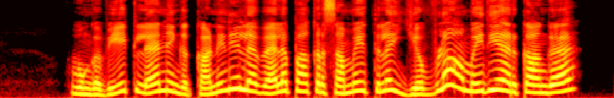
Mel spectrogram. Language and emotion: Tamil, surprised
